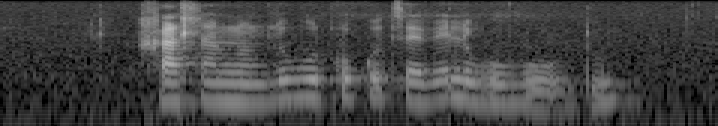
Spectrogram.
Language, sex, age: Southern Sotho, female, 22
